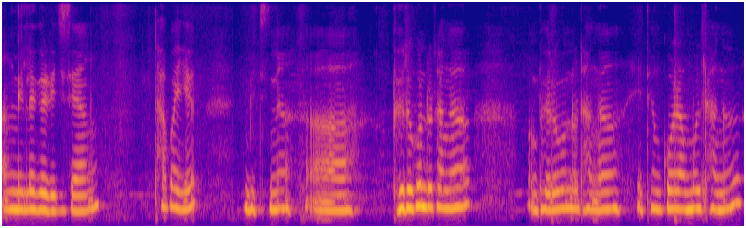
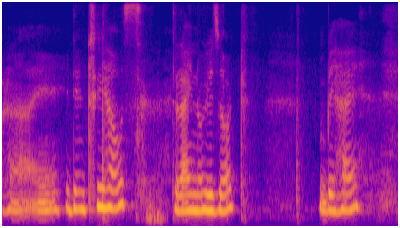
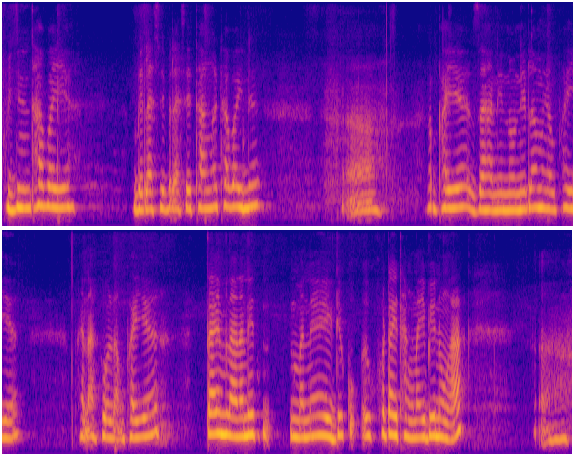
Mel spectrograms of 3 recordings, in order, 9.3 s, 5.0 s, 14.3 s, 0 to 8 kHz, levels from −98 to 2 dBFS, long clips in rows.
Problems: constant background noise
